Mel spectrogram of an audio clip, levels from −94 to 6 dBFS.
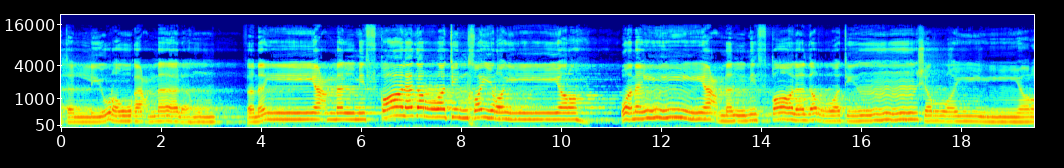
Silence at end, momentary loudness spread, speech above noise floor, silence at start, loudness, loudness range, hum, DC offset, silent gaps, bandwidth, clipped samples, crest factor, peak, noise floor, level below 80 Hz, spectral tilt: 0 s; 9 LU; 21 dB; 0 s; -17 LUFS; 6 LU; none; under 0.1%; none; 16 kHz; under 0.1%; 16 dB; 0 dBFS; -37 dBFS; -54 dBFS; -5.5 dB/octave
